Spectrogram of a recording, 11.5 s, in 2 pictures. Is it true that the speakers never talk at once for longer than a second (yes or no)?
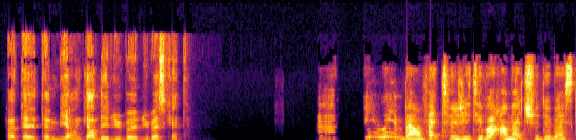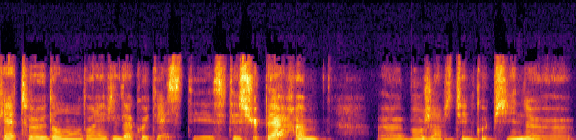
yes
